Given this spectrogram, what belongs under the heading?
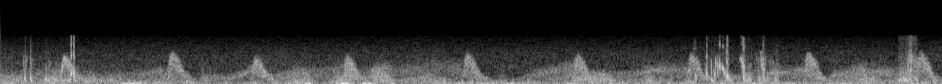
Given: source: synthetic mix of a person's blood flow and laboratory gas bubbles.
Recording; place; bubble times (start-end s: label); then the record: Doppler ultrasound of blood flow; subclavian vein
0.21-0.35 s: bubbles
0.43-0.58 s: bubbles
0.65-0.78 s: bubbles
6.93-7.01 s: bubbles
7.04-7.35 s: bubbles
7.39-7.81 s: bubbles
8.97-9.20 s: bubbles
From the record:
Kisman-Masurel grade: 223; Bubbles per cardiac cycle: several, 3 to 8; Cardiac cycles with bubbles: 10 to 50%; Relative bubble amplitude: loud (0.450 to 0.775); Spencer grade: 2 (many but less than half of the cardiac periods contain bubble signals, singularly or in groups); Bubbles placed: anywhere in the cardiac cycle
